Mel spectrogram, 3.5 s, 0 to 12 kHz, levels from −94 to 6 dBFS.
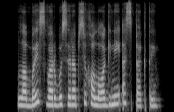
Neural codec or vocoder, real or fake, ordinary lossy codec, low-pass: none; real; Opus, 24 kbps; 10.8 kHz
